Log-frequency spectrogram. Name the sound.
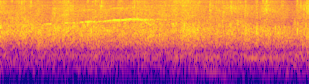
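applause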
